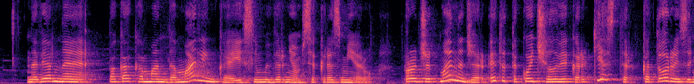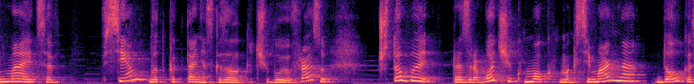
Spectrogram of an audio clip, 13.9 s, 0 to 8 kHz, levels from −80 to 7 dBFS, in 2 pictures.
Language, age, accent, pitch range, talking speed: Russian, 20-39, native, 205-250 Hz, 120 wpm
